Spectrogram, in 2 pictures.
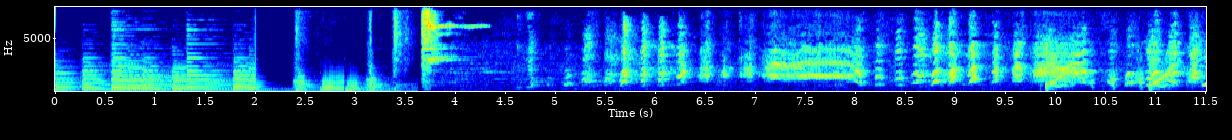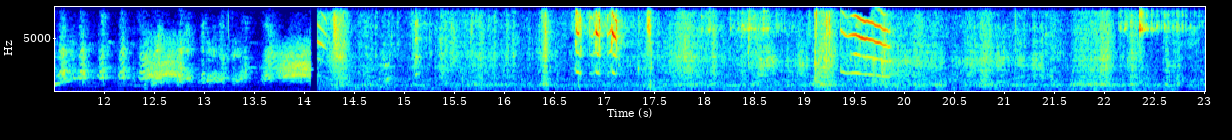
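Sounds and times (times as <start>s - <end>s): people laughing: 4.6s - 14.1s.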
